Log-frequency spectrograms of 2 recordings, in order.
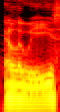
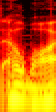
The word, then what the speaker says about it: Eloise: Look, I pronounced Eloise as Elwa at the beginning of this playthrough. There is no chance I'm going to pronounce that name correctly.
